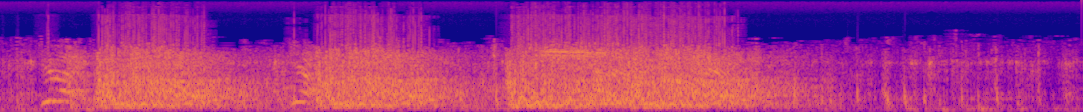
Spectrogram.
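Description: Gunshots in an old Western radio drama: a loud volley of heavy overlapping blasts that merge into a continuous roar for about four seconds, then thin out into scattered sharper cracks.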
